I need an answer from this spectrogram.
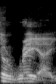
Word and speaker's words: Saraya: love that and um first of all it's Saraya you dumb idiot wait yeah yeah wait Michael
